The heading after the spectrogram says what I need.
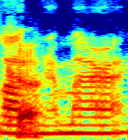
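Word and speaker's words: Wagner Moura: Um uh The Secret Agent, Clever Mendons, uh won best director and Vagna Ma uh I hope I'm pronouncing that. You you can correct me as a Spanish speaker. Vagna Mara.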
